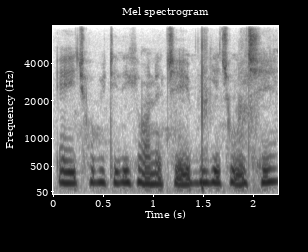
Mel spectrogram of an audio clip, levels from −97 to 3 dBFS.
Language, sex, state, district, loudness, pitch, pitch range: Bengali, female, West Bengal, Alipurduar, -18 LUFS, 210 Hz, 195-215 Hz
